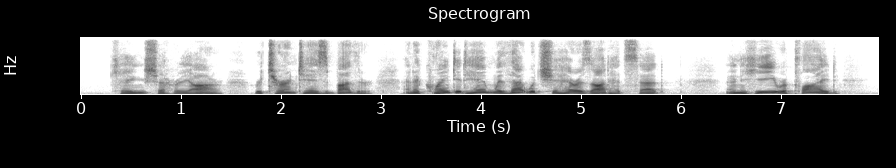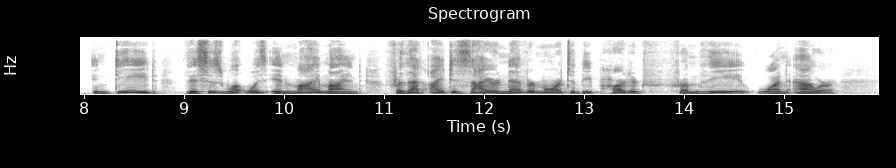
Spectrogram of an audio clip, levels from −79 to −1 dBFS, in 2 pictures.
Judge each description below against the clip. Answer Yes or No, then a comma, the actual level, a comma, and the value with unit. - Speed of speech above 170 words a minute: No, average, 145 wpm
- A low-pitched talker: No, medium, 155 Hz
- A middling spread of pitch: No, wide, 5.9 semitones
